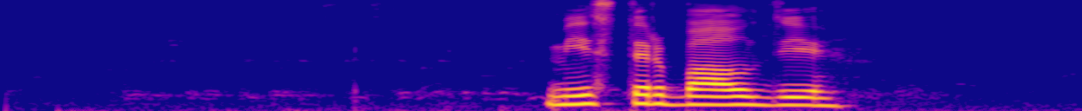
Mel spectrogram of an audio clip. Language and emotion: Russian, neutral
